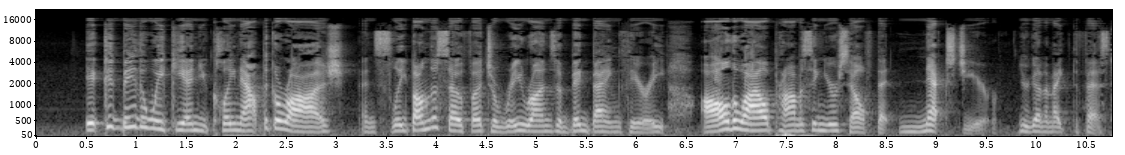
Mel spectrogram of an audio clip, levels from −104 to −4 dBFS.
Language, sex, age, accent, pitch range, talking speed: English, female, 50-69, American, 160-230 Hz, 195 wpm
